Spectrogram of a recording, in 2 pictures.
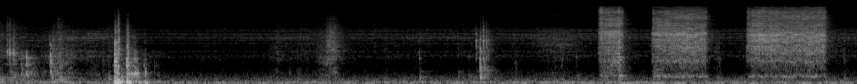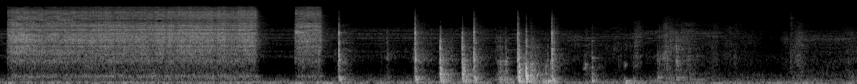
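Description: Aerosol starter fluid sprayed into the intake of an engine that won't start, to test whether it is short of fuel. It comes as four hisses in a row, the last about two and a half seconds long. Scattered clicks and knocks of handling come before and after.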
